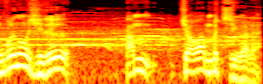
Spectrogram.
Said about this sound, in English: It has, listen to this. These are the people screaming in hunger.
